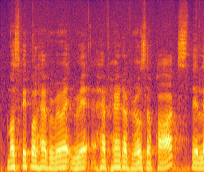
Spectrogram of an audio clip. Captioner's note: none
